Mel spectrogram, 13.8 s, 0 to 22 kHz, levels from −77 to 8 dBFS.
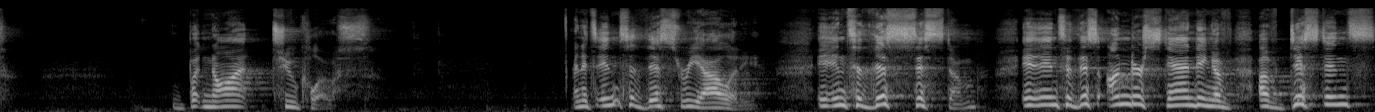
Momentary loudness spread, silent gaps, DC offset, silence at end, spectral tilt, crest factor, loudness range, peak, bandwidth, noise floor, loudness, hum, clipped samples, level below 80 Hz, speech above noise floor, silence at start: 16 LU; none; under 0.1%; 0 s; -1 dB/octave; 20 dB; 10 LU; -2 dBFS; 16.5 kHz; -62 dBFS; -19 LUFS; none; under 0.1%; -70 dBFS; 41 dB; 0 s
